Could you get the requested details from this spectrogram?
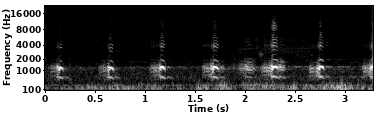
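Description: Canada geese honk in a steady series, about two nasal honks a second, with a low background rumble.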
